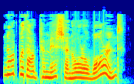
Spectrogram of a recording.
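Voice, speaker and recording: A woman's voice: medium pitch, lively intonation, brisk, darkish tone, slightly rough, dry recording, pitched above the performer's own voice. A woman voicing a spirited, forthright young Englishwoman in an audiobook, emphatic, well-bred and reassuring. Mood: brisk, confident.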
